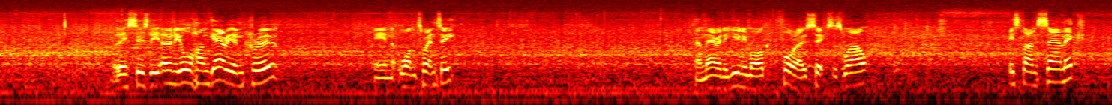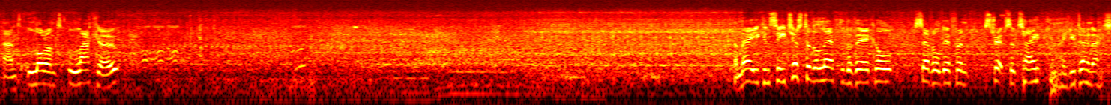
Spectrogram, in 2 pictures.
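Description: A truck engine rumbles and strains as it climbs through rough ground.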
